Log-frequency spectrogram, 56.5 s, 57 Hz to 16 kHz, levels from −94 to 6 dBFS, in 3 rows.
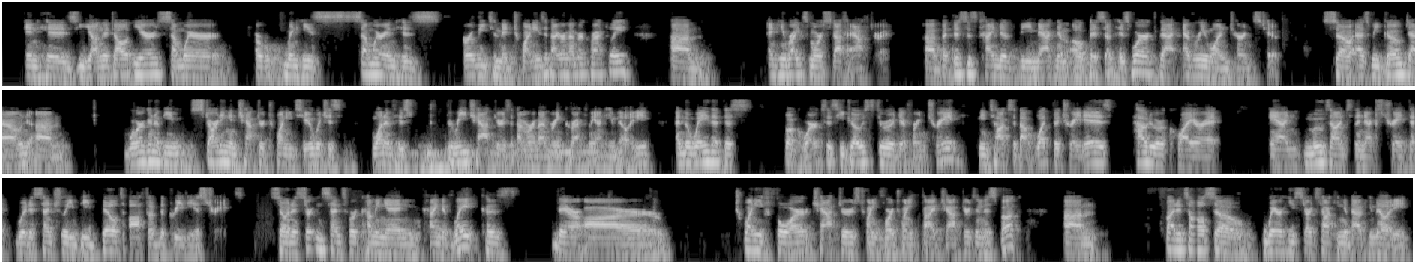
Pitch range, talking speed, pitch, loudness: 95-115 Hz, 155 wpm, 110 Hz, -21 LUFS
